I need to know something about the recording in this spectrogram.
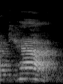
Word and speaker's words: cat: Yeah, it's a soft T. It's no T, it's a glottal stop. So even though we spell it with a T, it's a glottal stop, which is, do this with me. Uh-oh. Uh-oh. There, we stop the air here.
